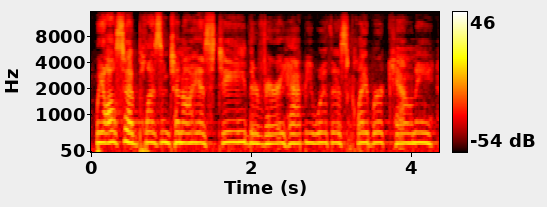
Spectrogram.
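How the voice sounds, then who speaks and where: Hoarse saleswoman, middle-aged, friendly and chatty, flat high delivery at a desk mic. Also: normal speed, low-quality recording. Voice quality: husky. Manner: chatty, friendly, joking asides. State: hoarse, losing her voice. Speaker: insurance sales representative. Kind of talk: presentation at a public meeting. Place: county meeting room. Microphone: desk microphone.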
